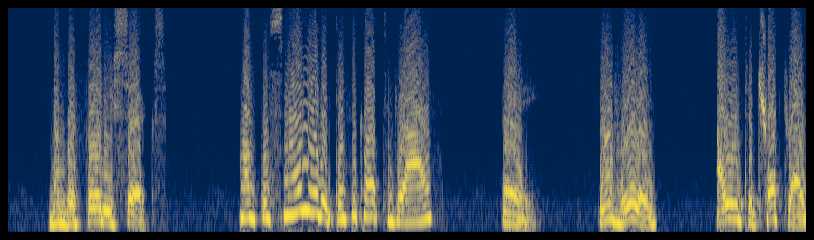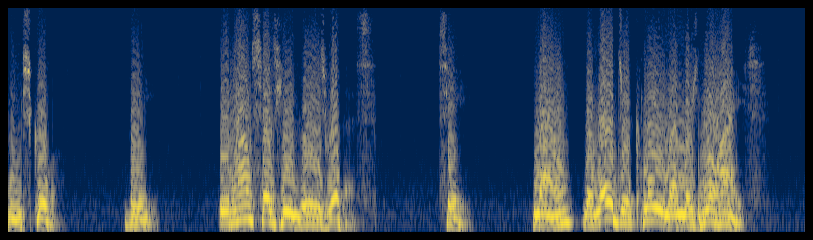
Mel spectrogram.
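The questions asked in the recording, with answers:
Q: Has the snow made it difficult to drive?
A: C: No, the roads are clean and there's no ice.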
